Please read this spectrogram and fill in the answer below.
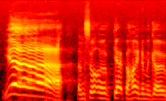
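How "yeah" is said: loud, high crowd cheer; rallying cheer. Retold or imitated. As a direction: shout it like backing a leader. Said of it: "all the other disciples go".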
